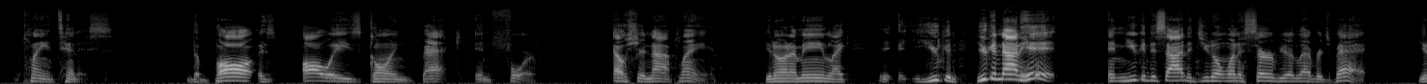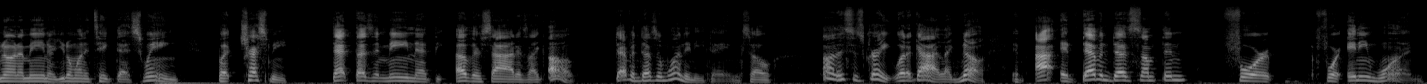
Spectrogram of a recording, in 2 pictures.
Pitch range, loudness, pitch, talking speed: 130-180 Hz, -32 LUFS, 150 Hz, 185 wpm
